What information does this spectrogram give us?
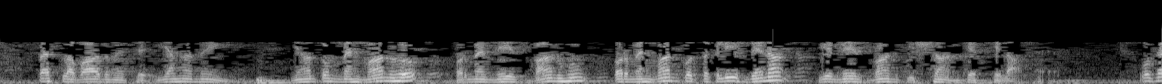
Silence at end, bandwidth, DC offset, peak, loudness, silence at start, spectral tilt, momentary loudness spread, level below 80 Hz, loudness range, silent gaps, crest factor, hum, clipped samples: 0 s; 3 kHz; under 0.1%; 0 dBFS; -19 LUFS; 0 s; -12.5 dB/octave; 13 LU; -36 dBFS; 4 LU; none; 18 dB; none; under 0.1%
